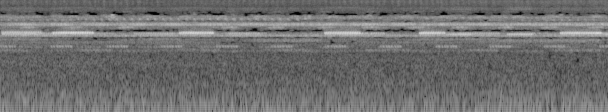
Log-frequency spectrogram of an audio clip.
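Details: Crickets chirping in a peaceful park as evening unfolds; steady high-pitched trills overlap, pulsing in short bursts roughly every half second to second, with a faint low background hum.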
